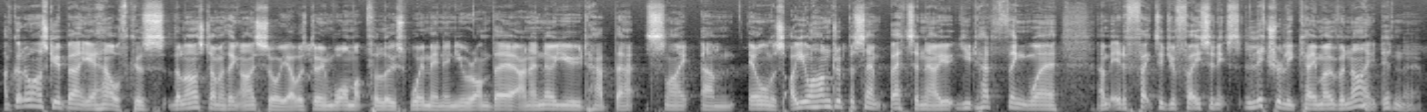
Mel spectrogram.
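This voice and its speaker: A man's voice: mid-range voice, brisk. A man hosting a celebrity interview for radio.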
